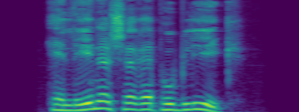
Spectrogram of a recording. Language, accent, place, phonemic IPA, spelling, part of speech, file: German, Germany, Berlin, /hɛˌleːnɪʃəʁepuˈbliːk/, Hellenische Republik, proper noun, De-Hellenische Republik.ogg
- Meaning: Hellenic Republic (official name of Greece: a country in Southeastern Europe)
